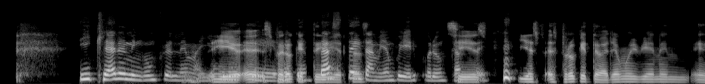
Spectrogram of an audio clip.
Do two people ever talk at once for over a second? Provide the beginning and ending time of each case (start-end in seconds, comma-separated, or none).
2.1-3.7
